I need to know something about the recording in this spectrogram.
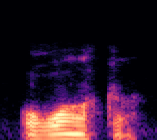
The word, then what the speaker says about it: Oaxaca: I believe the proper pronunciation is Oaxaca. Oaxaca. Yes. Did I say it right? Oaxaca.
